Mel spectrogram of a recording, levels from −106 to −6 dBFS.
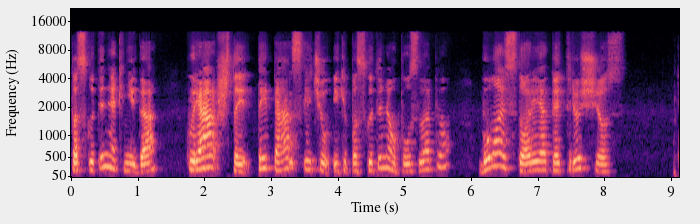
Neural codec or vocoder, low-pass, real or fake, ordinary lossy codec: codec, 44.1 kHz, 7.8 kbps, DAC; 19.8 kHz; fake; AAC, 32 kbps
